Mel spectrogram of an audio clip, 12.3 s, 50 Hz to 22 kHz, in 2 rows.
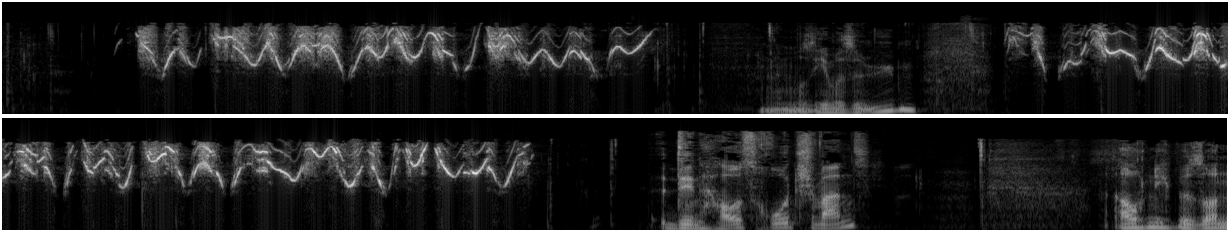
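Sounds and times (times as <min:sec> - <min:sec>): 
dunnock song with high squeaky hurried twittering: 0:00.5 - 0:08.9
speech: 0:03.8 - 0:04.8, 0:09.5 - 0:10.6, 0:11.7 - 0:12.2.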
